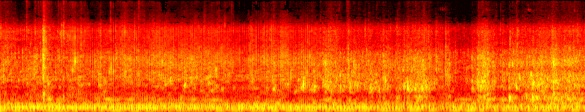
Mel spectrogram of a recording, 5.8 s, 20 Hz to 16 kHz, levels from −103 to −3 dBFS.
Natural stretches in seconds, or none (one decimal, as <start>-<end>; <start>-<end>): 0.0-0.7; 3.2-5.9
